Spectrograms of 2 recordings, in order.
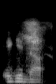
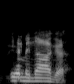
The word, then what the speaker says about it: Imanaga: Is it Iginaga? How do you say it? Imanaga. My apologies.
